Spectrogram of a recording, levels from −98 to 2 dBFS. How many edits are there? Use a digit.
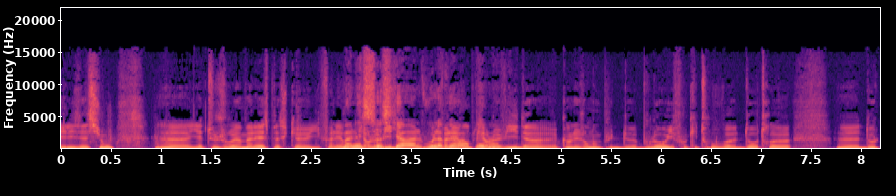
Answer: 0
